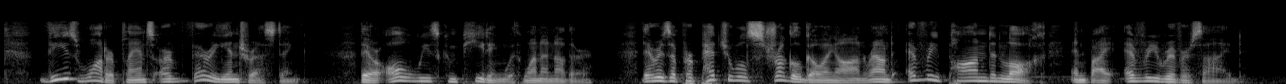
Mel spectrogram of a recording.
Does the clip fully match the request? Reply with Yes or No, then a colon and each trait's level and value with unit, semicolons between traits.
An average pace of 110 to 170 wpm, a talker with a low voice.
Yes: average, 140 wpm; low, 120 Hz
